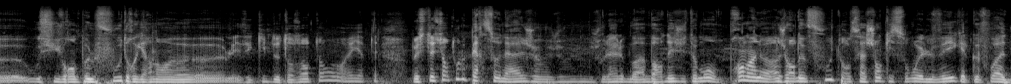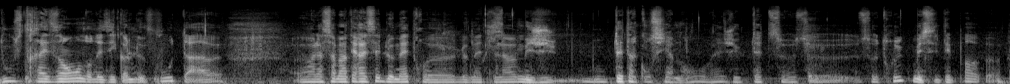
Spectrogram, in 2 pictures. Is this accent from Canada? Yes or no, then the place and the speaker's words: no; Quimper, Brittany, France; born there; je suis né à Quimper, ma mère est de Camaret, c'est une fille de Camaret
